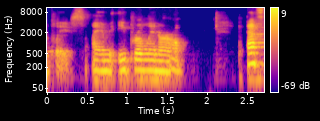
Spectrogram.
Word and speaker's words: Earle: My last name is Earl. It has a silent E on it.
